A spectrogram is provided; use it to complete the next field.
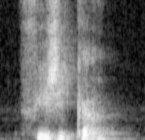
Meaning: physics (branch of science)
- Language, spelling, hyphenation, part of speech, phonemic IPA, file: Dutch, fysica, fy‧si‧ca, noun, /ˈfizika/, Nl-fysica.ogg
